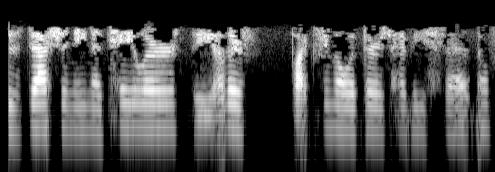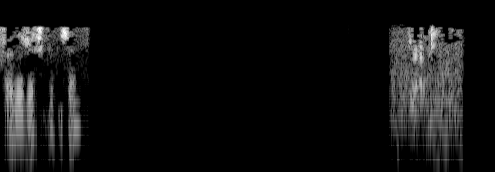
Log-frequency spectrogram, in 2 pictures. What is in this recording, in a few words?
Dispatch, scanner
